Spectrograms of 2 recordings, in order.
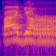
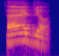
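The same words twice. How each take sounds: First: The j is bounced far too strongly. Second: The j is bounced only moderately. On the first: The speaker calls it wrong. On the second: The speaker calls it right.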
